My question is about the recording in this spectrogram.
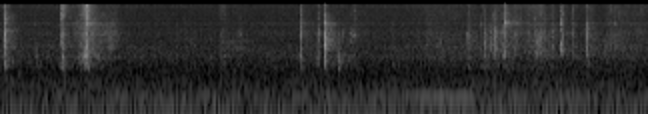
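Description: Small sharp clicks of a key and key ring being fitted into a motorcycle's ignition switch and turned, in a few short groups: near the start, just under a second in, about three seconds in and around five seconds in.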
